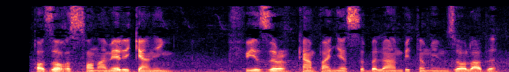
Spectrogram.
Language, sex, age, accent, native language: Uzbek, male, 18-24, Buxoro, Uzbek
